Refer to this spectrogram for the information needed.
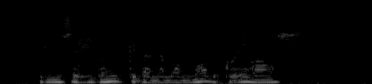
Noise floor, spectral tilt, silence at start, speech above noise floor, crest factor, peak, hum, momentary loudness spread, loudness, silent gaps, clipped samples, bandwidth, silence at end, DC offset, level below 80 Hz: -81 dBFS; -6 dB/octave; 0.4 s; 31 dB; 16 dB; -36 dBFS; none; 8 LU; -51 LUFS; none; under 0.1%; 15.5 kHz; 0.7 s; under 0.1%; -74 dBFS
